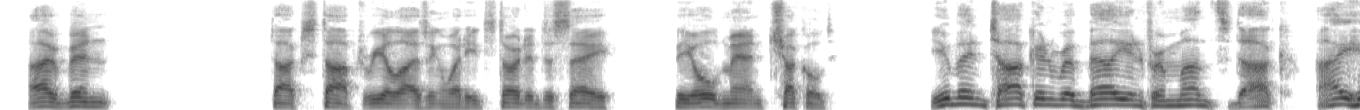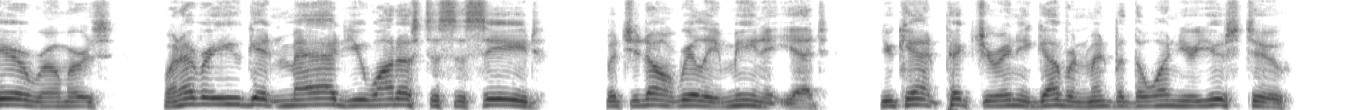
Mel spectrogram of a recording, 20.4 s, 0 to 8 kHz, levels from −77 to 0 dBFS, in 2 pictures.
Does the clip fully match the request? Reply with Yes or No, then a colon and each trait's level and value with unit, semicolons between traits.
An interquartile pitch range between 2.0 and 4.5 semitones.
No: average, 4.9 semitones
